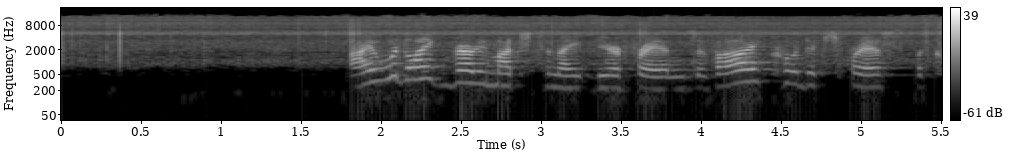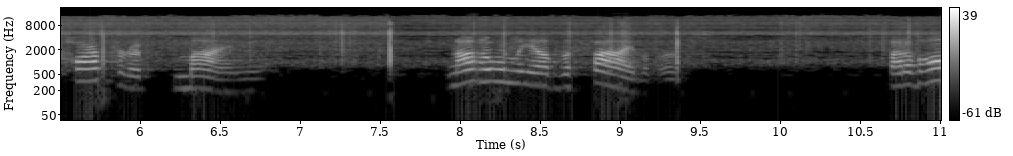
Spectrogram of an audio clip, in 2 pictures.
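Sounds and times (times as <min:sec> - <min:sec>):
recording hiss and crackle: 0:00.0 - 0:11.0
woman speaking: 0:01.8 - 0:06.8, 0:07.9 - 0:09.5, 0:10.7 - 0:11.0.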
